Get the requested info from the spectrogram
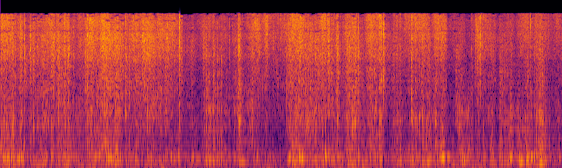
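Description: Inflated latex balloons squeaking and rubbing against each other as they are twisted and tied together into a cluster, in a continuous run of short uneven squeaks.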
